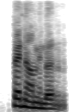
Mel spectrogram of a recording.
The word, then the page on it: Phenomenon: Indian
